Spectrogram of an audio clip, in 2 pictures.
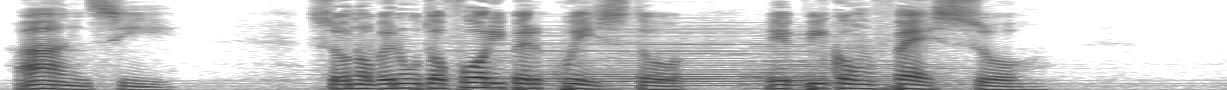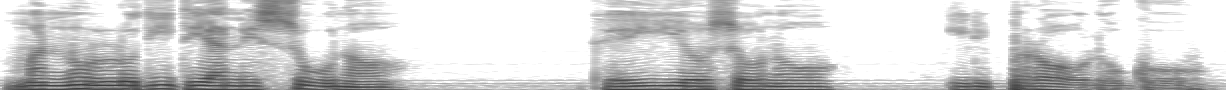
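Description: A man's voice: high voice, darkish tone. A man with a Roman Italian accent playing a self-mocking, plaintive stage prologue in a declamatory comic monologue for radio theatre. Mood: mock solemn. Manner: declamatory, with drawn-out pauses and sudden hurried bursts.

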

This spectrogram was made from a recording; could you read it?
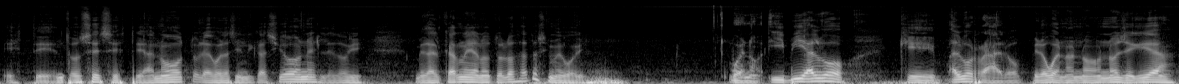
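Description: A middle-aged or older man with an Argentine accent giving halting spoken testimony as a pediatrician witness, searching for details. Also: deep voice, animated, dark tone.

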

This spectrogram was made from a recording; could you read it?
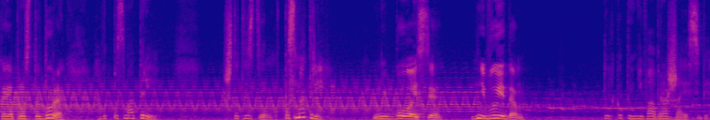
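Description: A woman acts a wounded, hot-tempered schoolgirl in a Soviet radio play for children. The voice is high, scornful and commanding, with music clearly playing behind it. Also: lightly acted.

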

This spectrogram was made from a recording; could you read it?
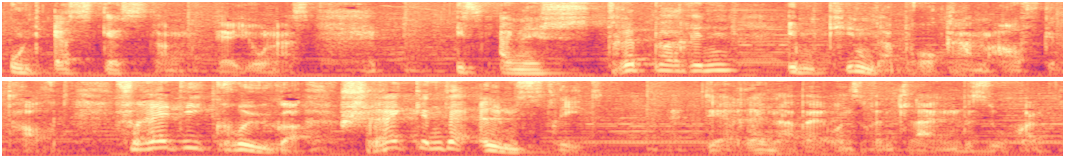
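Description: An actor playing a formal, harried security chief in a German radio play, earnest, indignant and emphatic. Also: male voice, fairly low pitch, huge pitch swings, moderate pace, a little mellow, soft background music. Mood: earnest, aggrieved.

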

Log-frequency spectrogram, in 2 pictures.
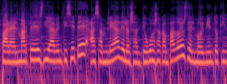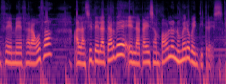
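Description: A woman's voice: fairly high pitch, normal speed. A woman with an accent from Spain presenting a radio events listing, read out as announcements. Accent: Spanish from Spain. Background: music bed.

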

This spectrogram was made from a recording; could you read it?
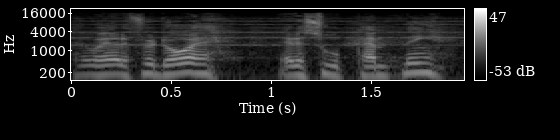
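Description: A man's voice: high-pitched, fairly even intonation, slight background noise, natural voice. A man playing an eager, chatty male sidekick in a resistance band. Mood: hurried.

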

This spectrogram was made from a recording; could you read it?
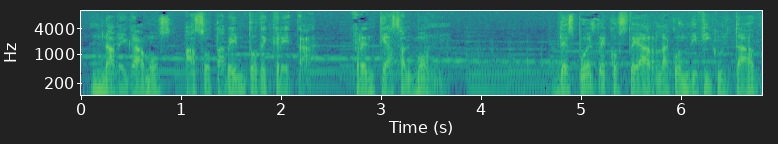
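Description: A man narrating scripture as a scripted audio Bible, in a measured, solemn manner. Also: fairly low pitch. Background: music.

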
